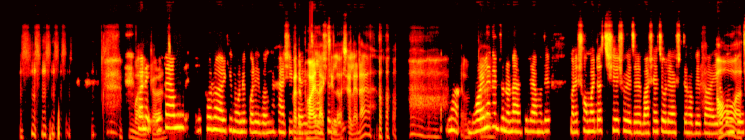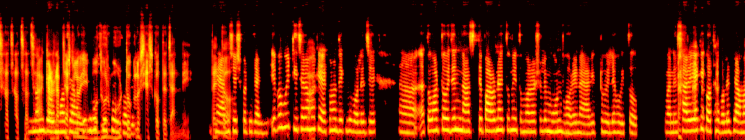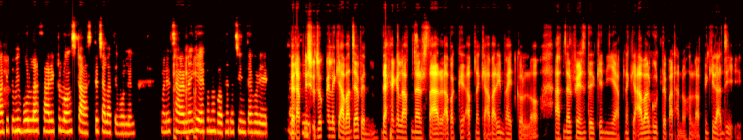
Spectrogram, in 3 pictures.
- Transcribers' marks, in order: laugh; tapping; other background noise; laughing while speaking: "মানে, এটা আমার"; laugh; laugh; chuckle
- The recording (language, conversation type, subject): Bengali, unstructured, আপনি ছোটবেলায় কোন স্মৃতিটিকে সবচেয়ে মধুর বলে মনে করেন?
